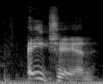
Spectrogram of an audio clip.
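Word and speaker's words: Achane: ATN, not ATN, Achan.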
